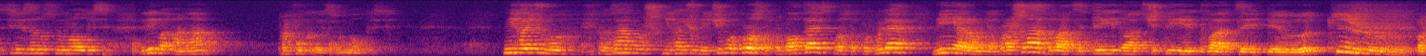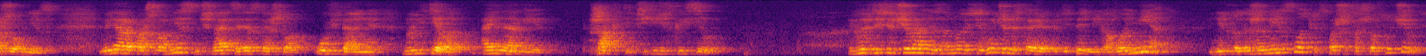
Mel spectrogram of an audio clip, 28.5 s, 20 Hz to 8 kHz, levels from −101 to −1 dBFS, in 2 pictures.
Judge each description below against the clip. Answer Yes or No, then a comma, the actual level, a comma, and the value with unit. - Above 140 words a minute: No, average, 135 wpm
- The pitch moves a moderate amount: No, wide, 6.0 semitones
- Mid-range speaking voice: Yes, medium, 180 Hz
